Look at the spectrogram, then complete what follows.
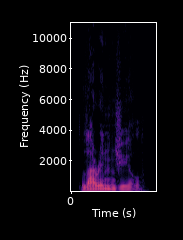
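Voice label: "laryngeal", British English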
